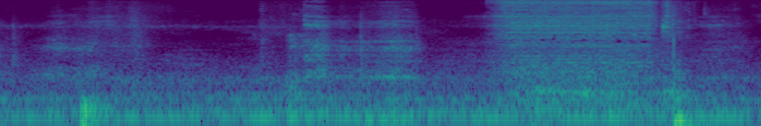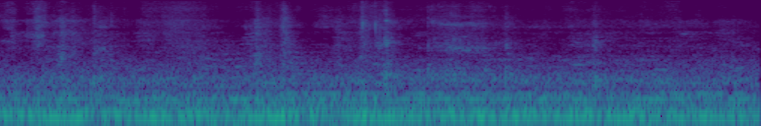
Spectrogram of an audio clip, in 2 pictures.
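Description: Tap water running into a bathroom sink, with a louder rush of water for about a second a little past the middle. There are two short knocks, one near the start and one after the rush.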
